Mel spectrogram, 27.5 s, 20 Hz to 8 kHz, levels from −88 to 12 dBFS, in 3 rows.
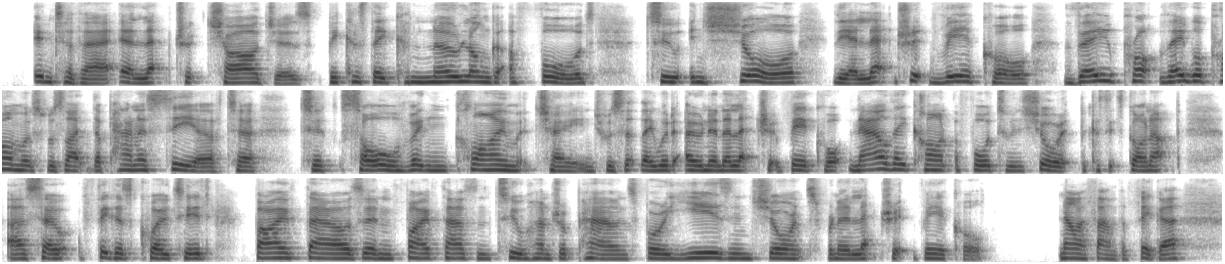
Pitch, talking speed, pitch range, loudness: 165 Hz, 155 wpm, 155-175 Hz, -17 LUFS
